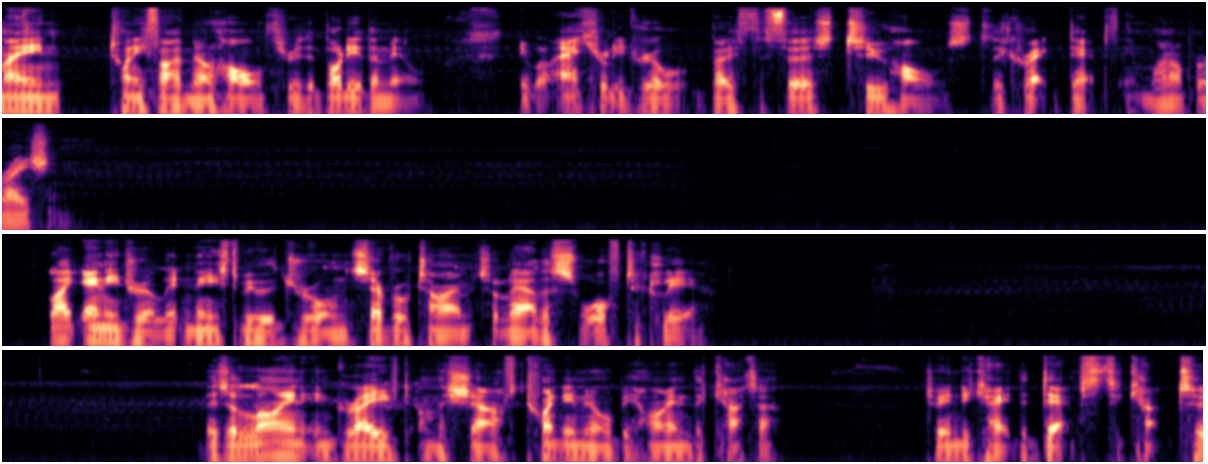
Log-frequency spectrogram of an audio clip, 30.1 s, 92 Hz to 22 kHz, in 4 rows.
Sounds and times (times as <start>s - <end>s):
Speech: 0.0s - 8.0s, 15.4s - 19.5s, 23.9s - 27.4s, 28.4s - 30.0s.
